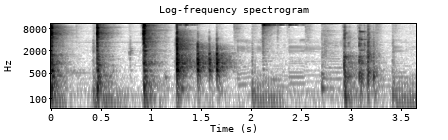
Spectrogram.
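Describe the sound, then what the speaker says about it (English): Sharp metallic taps from a hammer driving a pin out of a Tri-Five car door hinge, several strikes spaced irregularly, close and fairly loud, with small ringing clinks between them. "I'm going to take a hammer and just tap that pin out"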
